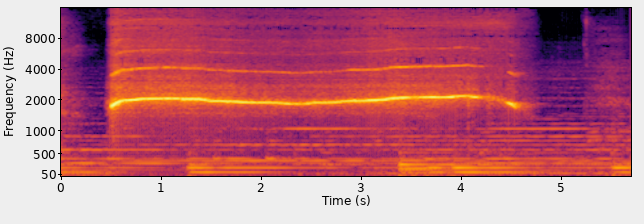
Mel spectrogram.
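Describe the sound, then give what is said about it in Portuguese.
A long, steady whistle holds one high pitch for about four seconds without a break, loud, over a soft low droning background. “A presença deste curupira podia ser notada por meio de um assovio constante e contínuo.”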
